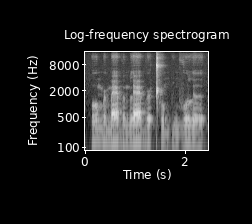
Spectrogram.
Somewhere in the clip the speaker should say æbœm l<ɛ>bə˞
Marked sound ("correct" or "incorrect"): incorrect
